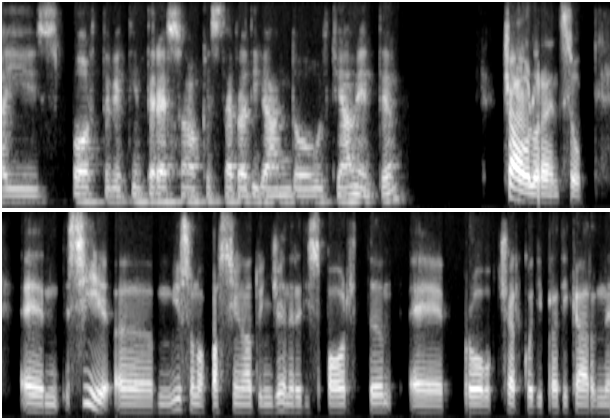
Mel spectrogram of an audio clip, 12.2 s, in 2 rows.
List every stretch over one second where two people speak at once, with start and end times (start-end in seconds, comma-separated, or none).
none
